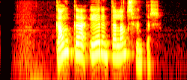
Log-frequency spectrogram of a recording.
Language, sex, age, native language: Icelandic, female, 30-39, Icelandic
